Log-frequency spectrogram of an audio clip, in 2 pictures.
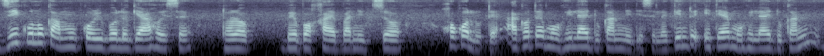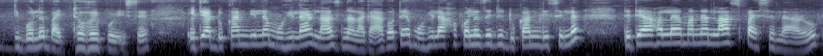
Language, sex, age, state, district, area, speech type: Assamese, female, 60+, Assam, Darrang, rural, spontaneous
